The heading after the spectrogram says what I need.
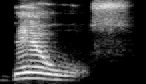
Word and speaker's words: Beowulf: one syllable for example the old english heroic warrior beowulf b-e-o-w-u-l-f bill bill it's one cent it's one syllable you're moving you're starting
